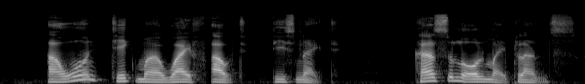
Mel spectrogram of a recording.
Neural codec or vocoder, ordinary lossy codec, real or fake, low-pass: none; none; real; 10.8 kHz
